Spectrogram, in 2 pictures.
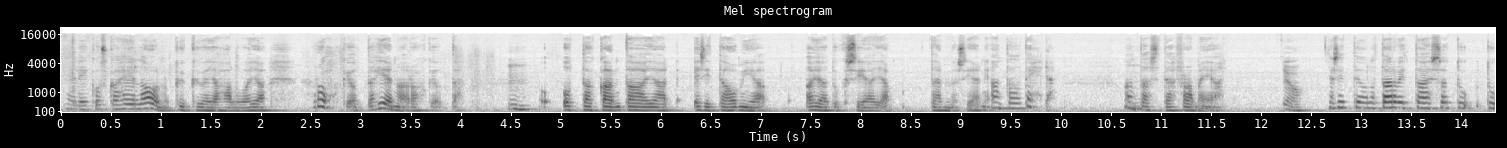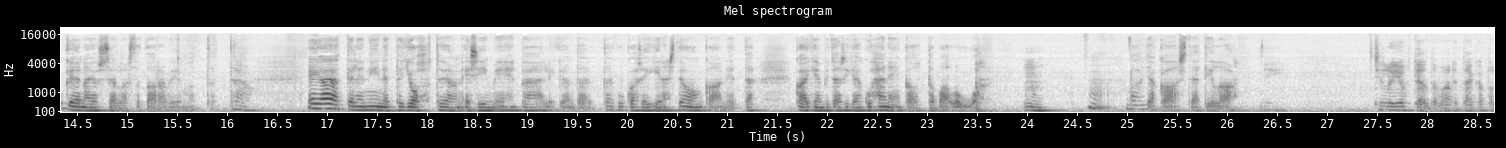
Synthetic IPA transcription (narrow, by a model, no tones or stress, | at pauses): elikoskɑheilːæonkykyæjɑhɑluɑjɑ | rohkḛut̪ːɑhienoɑ̰rʔo̰hkḛut̪ːɑ | ʔot̪ːɑːkkɑnt̪ɑːjɑesit̪ːæːomiɑ̰ɑjɑt̪uksiɑjɑ̰ | t̪æmːøsiæ̰nḭʔɑnt̪ɑːt̪ehdæ | ɑnt̪ɑːssi̥t̪æfrɑmḛɑ̰ | jɑsit̪ːeolːɑt̪t̪ɑrʋit̪ːɑisːɑt̪ut̪ukenɑjosselːɑist̪ɑt̪ɑ̰rʋḭːmut̪ːɑet̪ːæ | eiɑjɑt̪ːelenniːnet̪ːæjoht̪ɑjɑnʔḛsimiehempæːlːikø̰nt̪ɑ̰it̪ɑikukɑseikinæsi̥t̪ːeoŋkɑ̰ːnnḭḛt̪ːæ | kɑikempit̪æsikæːŋkuhæneŋkɑ̰ut̪ːɑʋɑ̰lṵɑ̰ | m̩ːʋɑijjɑ̰kɑ̰ːsi̥t̪æ̰t̪ḭlɑ̰ːniː | silːojjoht̪ɑjɑlt̪ɑʋɑ̰ːret̪ːɑikɑpɑ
